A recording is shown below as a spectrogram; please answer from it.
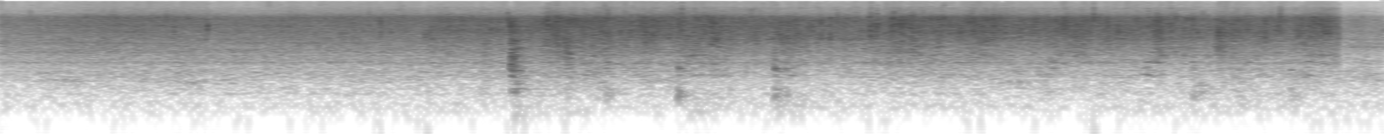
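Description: Kimchi fried rice sizzles steadily in a hot pan after kimchi juice is added, a loud, constant hiss with occasional sharper crackles and scraping stirs throughout.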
